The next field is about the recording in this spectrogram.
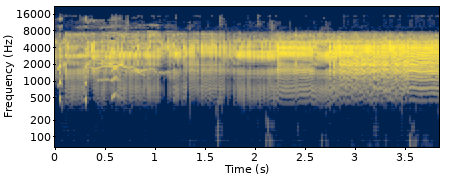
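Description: A loud, buzzy fart sound effect from a sound machine app, picked from its toilet paper roll of fart sounds. It rumbles on for about four seconds, its raspy pitch wobbling and fluttering throughout and swelling slightly toward the end, with no talking.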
